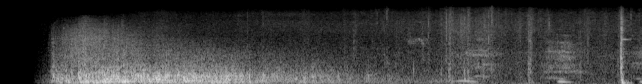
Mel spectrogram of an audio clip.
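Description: A loud, close thunderclap bursts and rolls out over a mountain hillside, then fades into falling rain with scattered drips and patters.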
